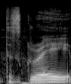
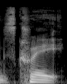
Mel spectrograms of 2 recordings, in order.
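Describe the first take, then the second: First: "das Grey" pronounced like English grey; pron Grey. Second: "Cray" with a hard K in place of the G; "das Cray" said with a hard Hessian K; pron Cray. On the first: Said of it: "man darf auch nicht sagen". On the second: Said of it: "man muss sagen". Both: Shown as a demonstration.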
